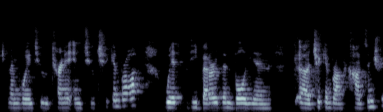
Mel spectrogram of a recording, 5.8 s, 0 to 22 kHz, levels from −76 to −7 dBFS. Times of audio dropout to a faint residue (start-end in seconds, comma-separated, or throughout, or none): none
